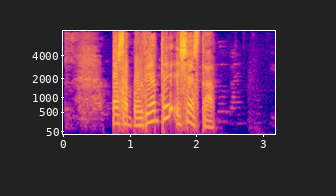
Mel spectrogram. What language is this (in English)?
Galician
